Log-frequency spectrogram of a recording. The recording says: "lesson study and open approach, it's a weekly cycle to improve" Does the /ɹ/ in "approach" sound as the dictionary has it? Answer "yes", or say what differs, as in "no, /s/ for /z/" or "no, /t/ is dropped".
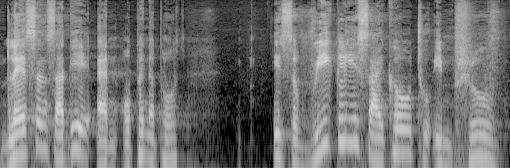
no, /ɹ/ is dropped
